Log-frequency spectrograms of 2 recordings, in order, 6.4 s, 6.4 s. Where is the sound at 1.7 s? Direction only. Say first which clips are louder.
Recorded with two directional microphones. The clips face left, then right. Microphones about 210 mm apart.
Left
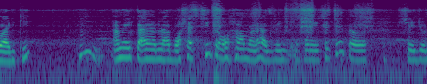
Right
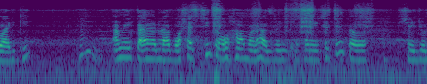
Left 3 dB; 30° left (ahead or behind).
